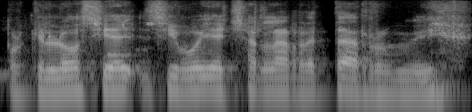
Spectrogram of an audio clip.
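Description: A man's voice: mid-range voice, level tone, quick pace, darkish tone. A man with a Mexican Spanish accent, chatting casually and joking with slangy banter. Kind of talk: casual chat.

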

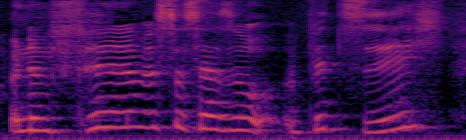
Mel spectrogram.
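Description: A woman co-hosting a podcast chats casually about a book and film, thinking aloud with loose asides. Her high voice is steady, a little slow, and darkish in tone.

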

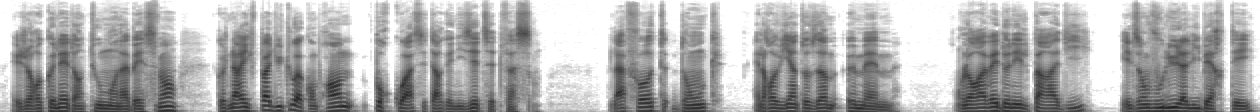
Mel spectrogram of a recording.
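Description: A man's voice: fairly low pitch, no echo, clean studio sound, natural voice. A man reading aloud, voicing a bitter young intellectual who talks in a feverish, exalted monologue.

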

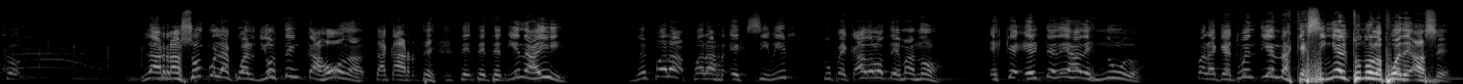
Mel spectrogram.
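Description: A male preacher in full sermon mode, with a notably high voice. He swings between quiet confiding and loud, emphatic bursts, sprinkling in English words. Faint music plays behind him. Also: expressive, moderate pace, vocal fry. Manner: emphatic, swinging from soft to shouting.

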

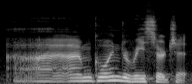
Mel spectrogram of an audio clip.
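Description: A man's voice: a little high, a little slow, vocal fry, a bit bright. A man voicing a nervous, bookish young boy in a storybook read-aloud, sounding worried and exasperated.

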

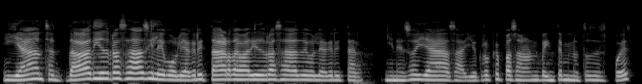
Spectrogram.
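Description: A woman with a Mexican accent tells a story in casual chat, acting out the voices of the people she quotes as a lively storyteller. Her medium-pitched voice is clear and resonant, and she talks quickly.

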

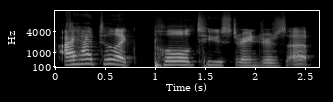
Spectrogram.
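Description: A comedian in her thirties tells a story with animated energy, slipping into her own quoted voice as she goes. Her voice is bright and sits a little high. The sound is dry and close, with no room around it. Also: measured pace, vocal fry, clear, resonant tone, dry recording. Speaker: comedian guest. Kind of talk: casual podcast chat.

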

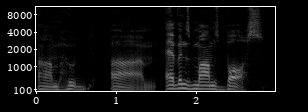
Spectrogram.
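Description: A young American man co-hosts a podcast, recapping a show in full frat-bro mode: loose, slangy, and sprinkled with swearing. His average-pitched voice has vocal fry and a sing-song lilt, he takes it slowly, and the recording is close and dry.

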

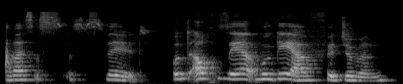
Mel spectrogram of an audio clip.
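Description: A woman's voice: medium pitch, measured pace. A young adult woman co-hosting a podcast in casual fan chat, sprinkling English words into her German. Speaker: podcast co-host. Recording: roomy, echoey sound.

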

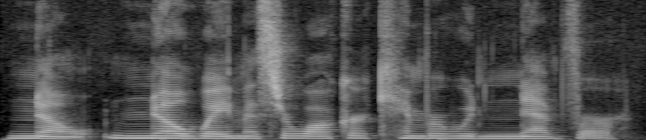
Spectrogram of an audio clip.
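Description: A woman's voice: deep voice, normal speed, vocal fry, darkish tone. A woman reading an audiobook, voicing a distraught teenage boy who speaks in an urgent, pleading, emotional way. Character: distraught teenage boy, desperate for his friend. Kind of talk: audiobook character voice.

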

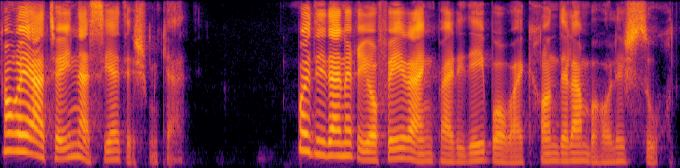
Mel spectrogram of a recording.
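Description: A woman narrating a novel aloud in the first person, with expressive storytelling. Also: low voice. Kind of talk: audiobook reading of a novel.

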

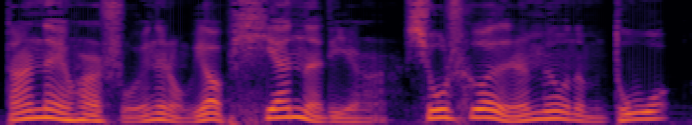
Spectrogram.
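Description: A man's voice: a little high, very animated, racing, mellow, dry recording. A man, telling stories in a casual chat, retelling them loosely with asides. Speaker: storyteller.

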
